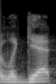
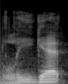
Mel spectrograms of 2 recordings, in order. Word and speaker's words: Legette: If he wants to pronounce his name legette, I'm just going to have to disagree.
